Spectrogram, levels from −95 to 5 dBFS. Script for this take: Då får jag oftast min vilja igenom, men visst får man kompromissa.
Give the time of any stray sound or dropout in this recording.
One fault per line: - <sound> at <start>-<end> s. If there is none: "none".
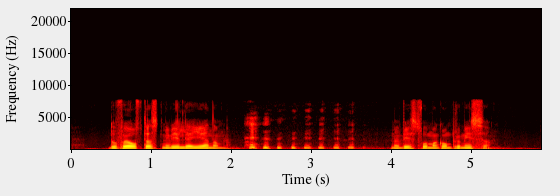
- laugh at 2.2-3.7 s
